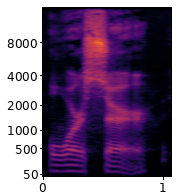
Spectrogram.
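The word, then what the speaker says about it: OreSeur: I know it's one, like one word in the book, but they specifically put it into two separate like syllables, so it's definitely like Orsir in the audiobook, if that helps you.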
